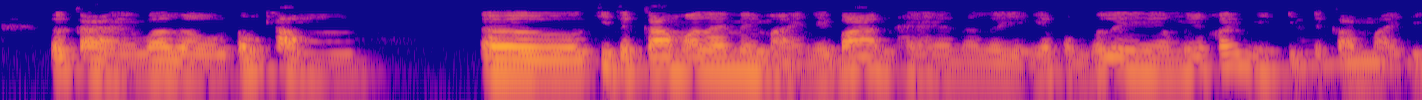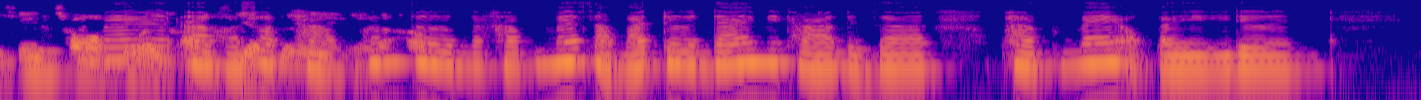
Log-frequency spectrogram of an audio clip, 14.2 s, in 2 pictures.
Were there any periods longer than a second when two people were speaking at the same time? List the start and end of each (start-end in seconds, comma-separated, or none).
7.5-9.2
